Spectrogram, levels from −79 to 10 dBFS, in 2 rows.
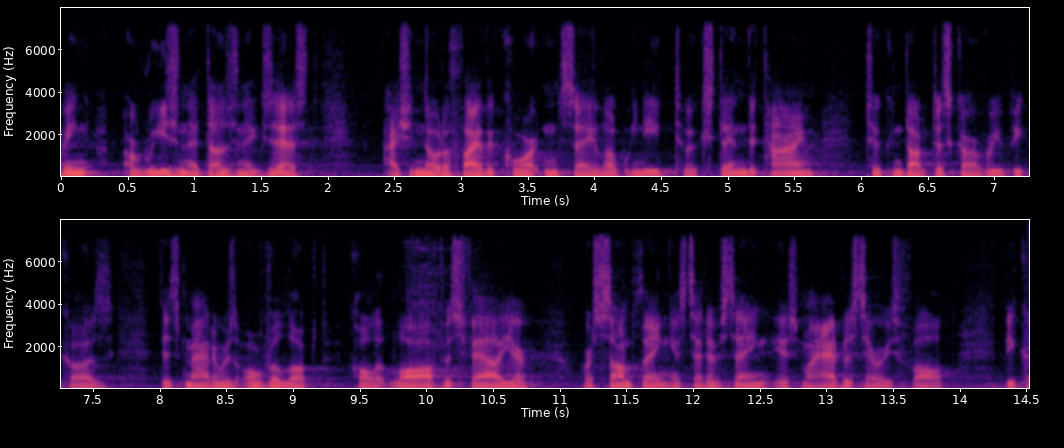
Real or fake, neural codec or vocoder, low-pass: real; none; 7.2 kHz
